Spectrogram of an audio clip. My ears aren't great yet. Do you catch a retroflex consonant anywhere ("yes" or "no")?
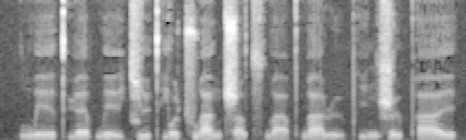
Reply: yes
